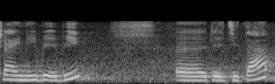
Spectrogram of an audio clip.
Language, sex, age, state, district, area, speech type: Malayalam, female, 45-60, Kerala, Kollam, rural, spontaneous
